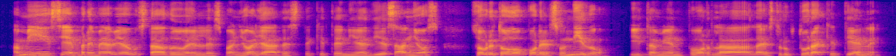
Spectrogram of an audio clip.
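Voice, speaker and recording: A man with a medium pitch and lively intonation talks fairly slowly with hardly any pauses against a quiet background. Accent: German. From Germany, Fürth. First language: German (speaking Spanish). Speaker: university student. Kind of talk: interview answers.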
